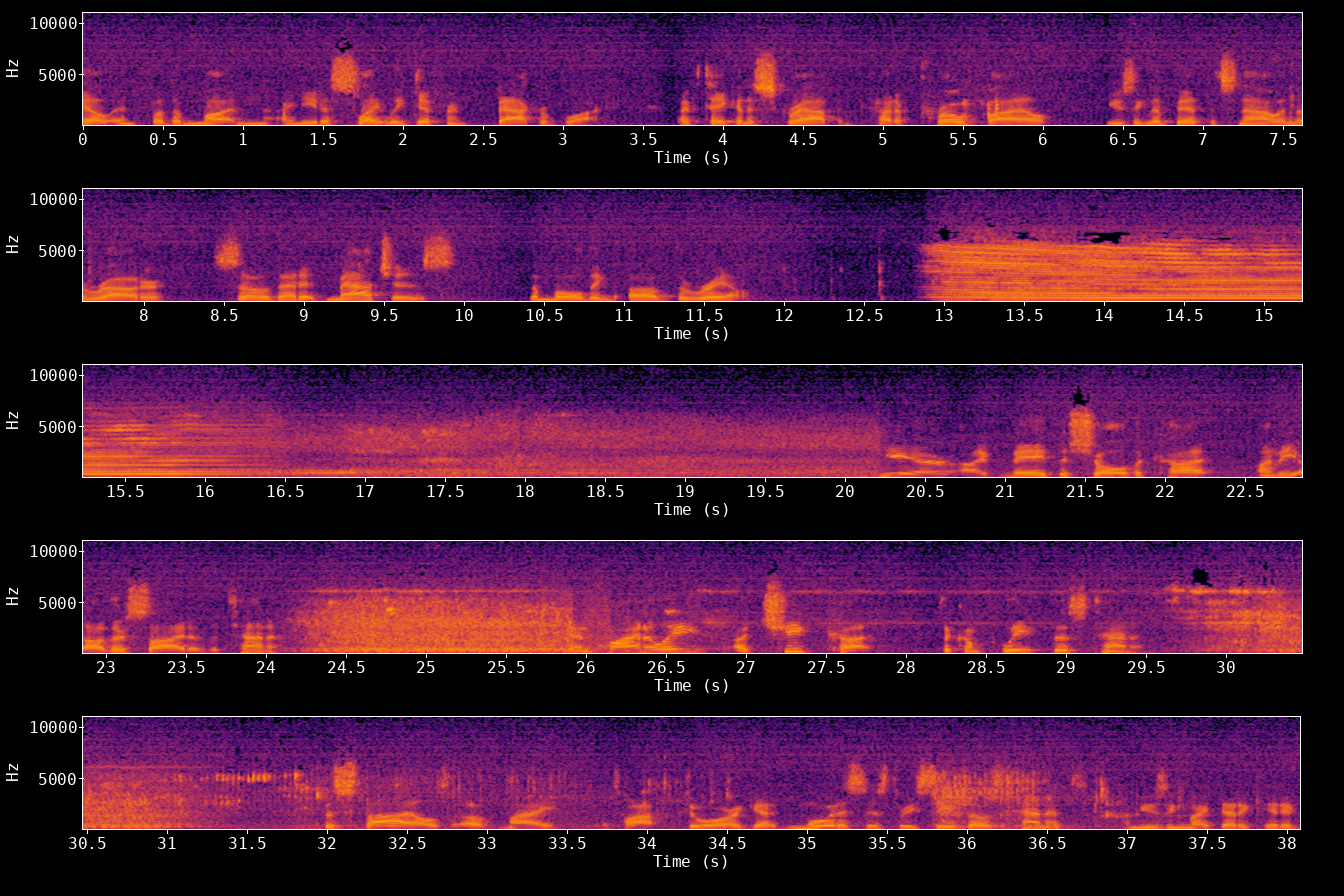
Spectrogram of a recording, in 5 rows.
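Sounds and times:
router whining: 0:12.8 - 0:20.2, 0:24.1 - 0:28.2, 0:29.6 - 0:32.0
router bit cutting wood: 0:12.9 - 0:20.2, 0:24.1 - 0:27.9, 0:29.7 - 0:32.0.

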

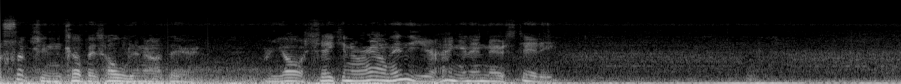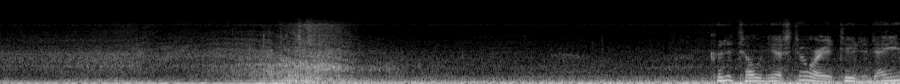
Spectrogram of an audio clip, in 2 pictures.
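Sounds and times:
engine and tyre rumble: 0:00.0 - 0:18.0
rush of noise: 0:09.8 - 0:15.2.

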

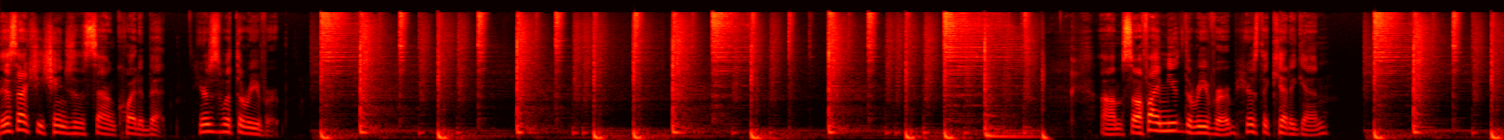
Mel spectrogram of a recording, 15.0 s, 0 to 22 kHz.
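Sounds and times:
drum kit playing a groove: 0:03.1 - 0:10.6, 0:13.6 - 0:15.0.

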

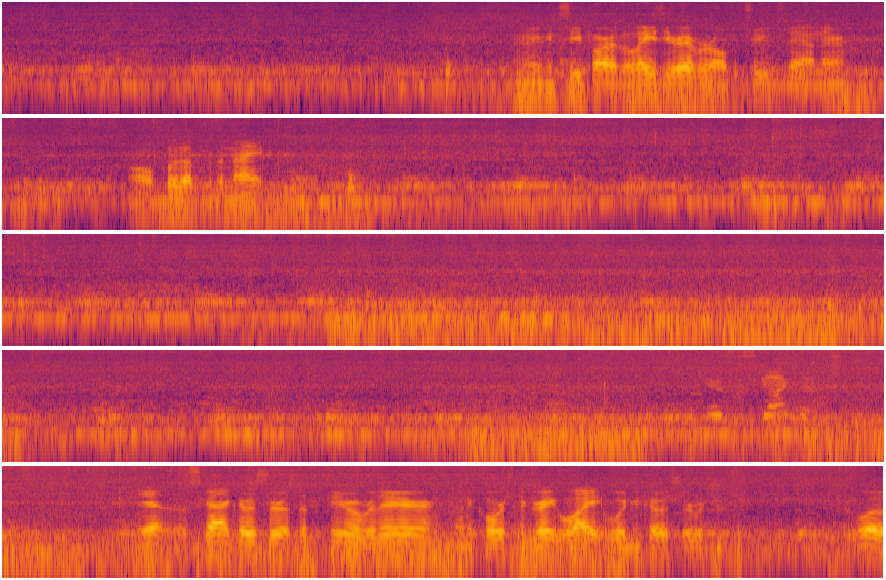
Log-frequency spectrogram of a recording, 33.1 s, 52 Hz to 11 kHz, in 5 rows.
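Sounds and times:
ride car rumbling on track: 0:00.0 - 0:33.0
steady hum: 0:00.0 - 0:33.0.

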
